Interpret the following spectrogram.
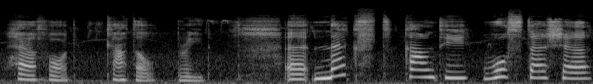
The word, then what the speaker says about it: Worcestershire: Next county, Worcestershire. This is one of those counties with quite complicated names, so you do not read all the letters here. It's not Worcester or anything like that. Worcestershire.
